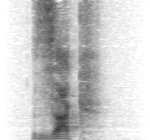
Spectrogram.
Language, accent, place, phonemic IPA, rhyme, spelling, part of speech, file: German, Germany, Berlin, /zak/, -ak, Sack, noun, De-Sack.ogg
- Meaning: 1. sack (large bag, especially one made of fabric) 2. the sack; ellipsis of Hodensack (“scrotum”) 3. prick; sod 4. pocket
